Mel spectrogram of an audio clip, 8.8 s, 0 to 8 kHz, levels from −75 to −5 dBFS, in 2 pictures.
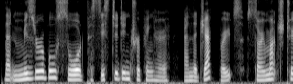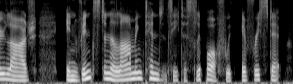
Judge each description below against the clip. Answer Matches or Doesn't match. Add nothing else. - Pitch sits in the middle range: Matches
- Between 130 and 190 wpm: Matches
